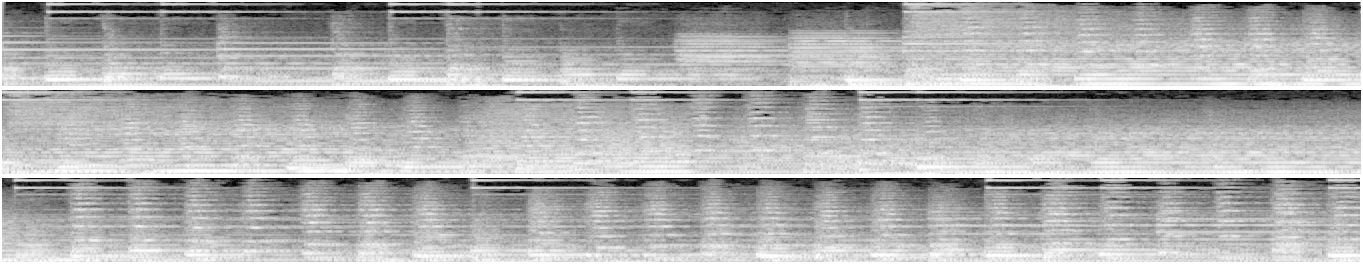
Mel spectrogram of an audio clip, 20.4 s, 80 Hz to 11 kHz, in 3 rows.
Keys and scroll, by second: 19.5 b.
